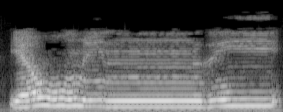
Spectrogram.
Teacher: तनवीन के बाद हरूफ इख्फा में से ज़ाल है, इख्फा करेंगे, नोज में साउंड लेके जाएंगे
